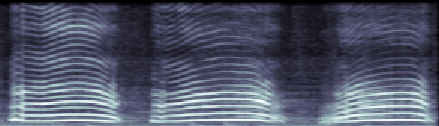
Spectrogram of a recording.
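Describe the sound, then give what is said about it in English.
A voice imitates a dying rabbit's cry to call a coyote: three loud, high-pitched wailing squeals, each rising and then falling, separated by short pauses, with no talking. “You know how to call a coyote? Act like a dying rabbit.”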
